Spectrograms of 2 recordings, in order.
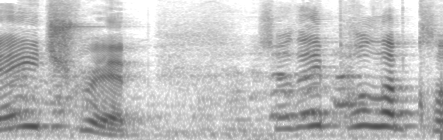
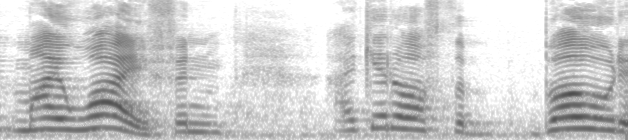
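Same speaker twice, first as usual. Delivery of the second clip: ordinary delivery, nothing marked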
